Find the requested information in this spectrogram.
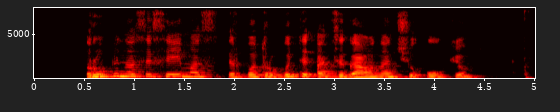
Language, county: Lithuanian, Šiauliai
